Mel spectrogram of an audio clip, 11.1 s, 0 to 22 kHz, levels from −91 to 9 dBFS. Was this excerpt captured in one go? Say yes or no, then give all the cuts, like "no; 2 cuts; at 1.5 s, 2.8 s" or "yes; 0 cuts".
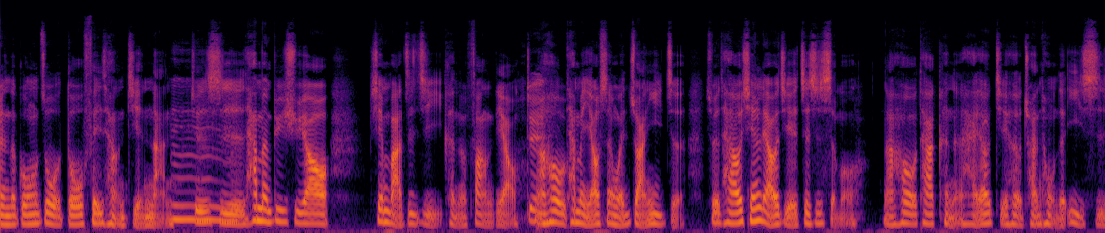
yes; 0 cuts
